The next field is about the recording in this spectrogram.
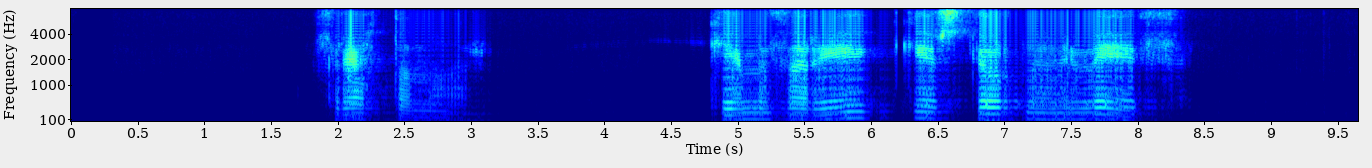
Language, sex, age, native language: Icelandic, female, 30-39, Icelandic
